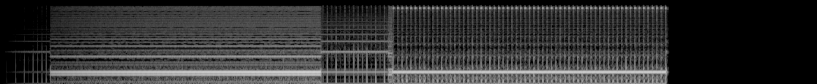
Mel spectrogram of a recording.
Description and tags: Dial Tone for a Phone (sci-fi edition)
This is a dial tone that I made in Logic. Enjoy =)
